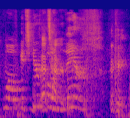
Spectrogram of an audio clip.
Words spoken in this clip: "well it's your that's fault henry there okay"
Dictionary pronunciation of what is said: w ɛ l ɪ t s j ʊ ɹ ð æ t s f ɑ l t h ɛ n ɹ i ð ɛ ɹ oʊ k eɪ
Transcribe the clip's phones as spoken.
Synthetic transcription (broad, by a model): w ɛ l ɪ t s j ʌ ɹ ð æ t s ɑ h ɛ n i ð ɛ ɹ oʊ k eɪ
